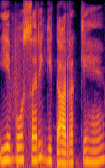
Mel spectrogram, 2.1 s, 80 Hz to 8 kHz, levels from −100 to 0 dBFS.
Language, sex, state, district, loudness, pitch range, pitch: Hindi, female, Uttar Pradesh, Shamli, -19 LUFS, 155-180 Hz, 170 Hz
